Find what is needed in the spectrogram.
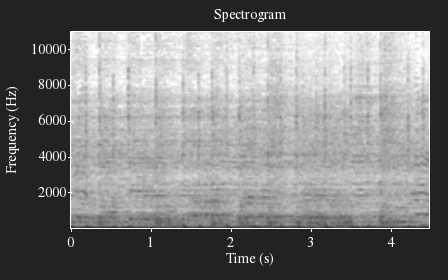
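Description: Live pop-punk band playing loud and fast: pounding drum kit, distorted electric guitars and heavy bass at full volume.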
